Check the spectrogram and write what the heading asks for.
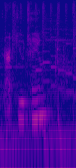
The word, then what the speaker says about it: Accutane: Accutane.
